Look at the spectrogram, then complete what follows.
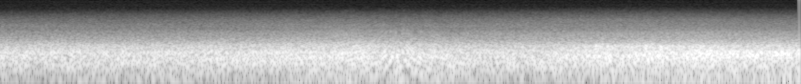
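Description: Snowstorm wind blowing: a steady, low rushing noise that swells near the end.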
